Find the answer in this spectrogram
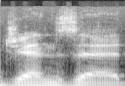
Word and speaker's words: Gen Z: specific to gen z i guess i should be saying gen zed it's not really patriotic of me to use that uh pronunciation so gen zed that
